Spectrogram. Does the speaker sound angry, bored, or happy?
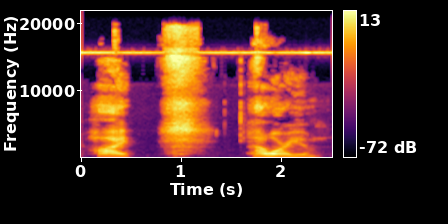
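bored. It is said in a flat, bored tone. The person feels low or uninterested. "melancholy or kind of bored, their tone becomes a lot flatter"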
